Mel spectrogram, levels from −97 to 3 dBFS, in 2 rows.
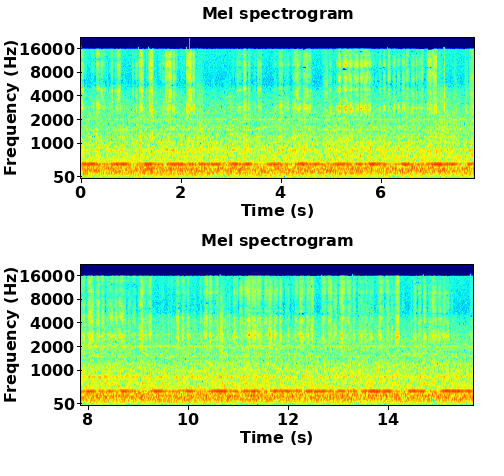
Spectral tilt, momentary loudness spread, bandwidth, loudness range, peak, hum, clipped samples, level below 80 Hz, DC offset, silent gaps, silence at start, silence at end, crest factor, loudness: -4.5 dB/octave; 3 LU; 16 kHz; 1 LU; 0 dBFS; none; under 0.1%; -38 dBFS; under 0.1%; none; 0 s; 0 s; 14 dB; -15 LUFS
